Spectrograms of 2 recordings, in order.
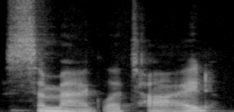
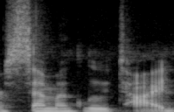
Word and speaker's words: semaglutide: these medications so OIC and wovi are both semaglutide or semaglutide depending on how you pronounce it and then there's uh the medication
